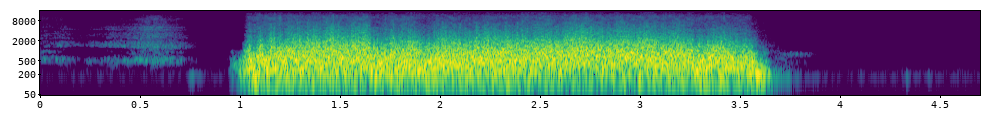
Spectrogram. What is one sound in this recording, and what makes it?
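A board eraser rubs loudly across a whiteboard.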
